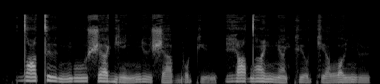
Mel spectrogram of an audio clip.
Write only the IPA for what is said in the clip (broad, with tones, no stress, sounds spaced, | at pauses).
dˤ ʉ˦ t ɨ˦˨ ŋ u˦ ʃ ɐ˦ ɡʲ ẽ˨ ɲ ɨ˦˨ ʃ a˨ b o˦ kʲ ɨ˨ | ɦ e˦ dˤ ẽ˦ ɲ ã˨ kʲ o˨ kʲ e˨ lˠ ɵ˦ ɲ ʉ˦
